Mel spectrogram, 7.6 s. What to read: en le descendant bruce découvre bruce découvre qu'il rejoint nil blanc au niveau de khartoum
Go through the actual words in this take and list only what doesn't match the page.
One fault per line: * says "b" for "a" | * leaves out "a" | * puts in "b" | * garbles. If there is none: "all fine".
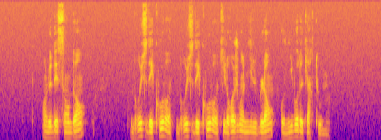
all fine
